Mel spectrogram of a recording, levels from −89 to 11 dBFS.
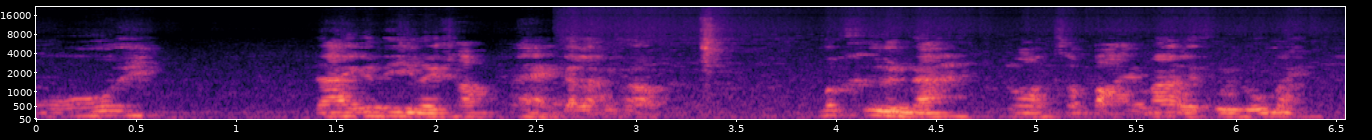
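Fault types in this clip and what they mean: Noise suppressor artifacts: Throughout the speech the background is turned down band by band, frame by frame, so it sinks in pauses and swells under speech. This is the noise shifting, whereas speech cuts remove parts of the speech itself.
Speech cut by the noise suppressor: From 0 to 1.43 s, 2.05 to 4.18 s and 4.53 s to the end, soft consonants and word endings are mistaken for noise and dropped by up to about 22 dB, sounding swallowed or faint rather than warbly.
Noise suppressor catching up: The room noise jumps by about 18 dB near 2.5 s. From 2.58 to 3.18 s it comes through under-reduced, then sinks by about 14 dB over 600 ms as the estimate adapts. This is a one-off lag after a rise, unlike the constant artifacts.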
